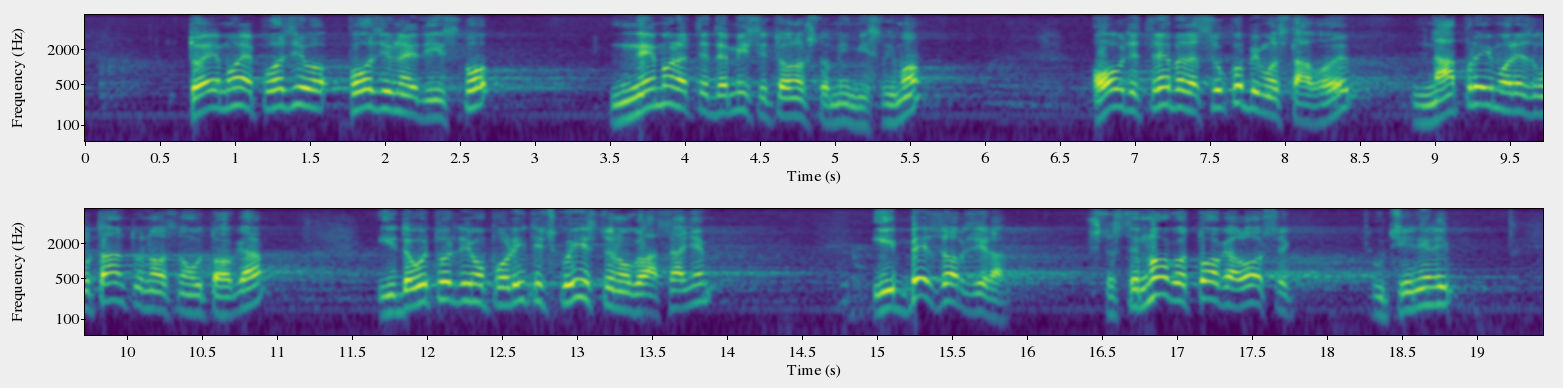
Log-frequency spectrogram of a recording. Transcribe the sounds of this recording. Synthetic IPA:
t̪o̞ːje̞mo̞jeipo̞ːziʋnaje̞d̪iːnst̪ʋo̞ | ne̞mo̞ɾat̪e̞d̪amislit̪eo̞no̞ʃt̪omiːmislimo̞ | o̞ːʋd̪e̞t̪ɾe̞bad̪asukobimost̪a̰ʋoʋenapɾaʋimoɾe̞zult̪ant̪unaosnoʋut̪o̞ɡa | id̪aut̪ʋr̩d̪imo̞po̞lit̪it͡ʃkoist̪inuɡlasaɲe̞m | ibe̞zo̞bziɾa̰ʃt̪o̞st̪e̞mno̞ɡot̪o̞ɡalˠo̞ʃeut͡ʃinili

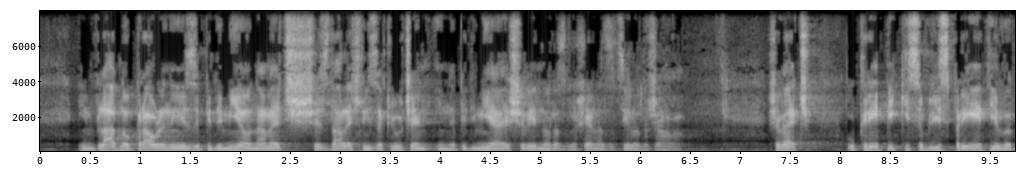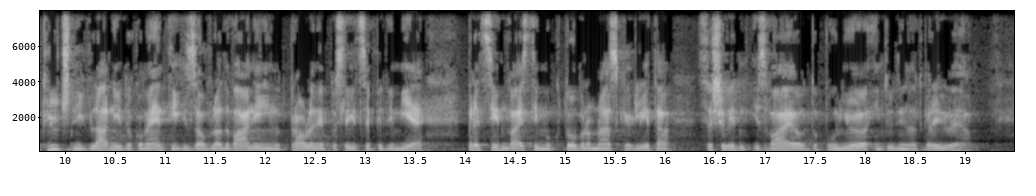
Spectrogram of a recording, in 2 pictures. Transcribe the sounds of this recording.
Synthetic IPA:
inʋlaːd̪nɔupɾaːwlanjɛzɛpid̪ɛmijɔnamɾɛt͡ʃʃɛzd̪aːlɛt͡ʃnizaklʲjuːt͡ʃɛninɛpid̪ɛmijajɛʃɛʋeːd̪nɔɾazɡlaʃɛːnazat̪seːlɔd̪əɾʒaːʋɔ | ʃɛʋɛt͡ʃ | ukɾeːpikisɔbilispɾɛjeːt̪iʋəklʲjuːt͡ʃnixʋlaːd̪niɣd̪ɔkumɛnt̪iɣzaɔblad̪ɔʋaːnjɛinɔt̪̚pɾaːwlanjɛpɔsleːd̪it̪sɛɛpid̪ɛmijɛ | pɾɛt̪sed̪nd̪ʋajsɛt̪imɔkt̪oːbɾɔmlaːnskɛɡaleːt̪a | sɛʃɛʋeːd̪nɔizʋaːjajɔd̪ɔpɔwnjuːjɛjɔʔint̪uːd̪inad̪ɡɾajujɛjɔ

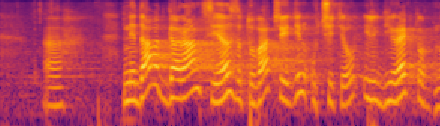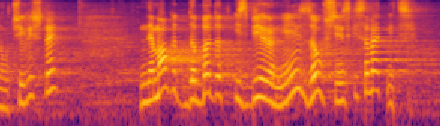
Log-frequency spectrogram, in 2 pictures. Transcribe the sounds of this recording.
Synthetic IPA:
nɛd̪avət̪ɡɐɾant̪sijəzɐt̪ovat͡ʃɛːd̪inʊt͡ʃit̪ɛlˠilid̪iɾɛk̚t̪oɾnɐʊt͡ʃiliʃt̪ɛ | nɛmɔɡət̪̚d̪ɐbɤd̪ət̪izbiɾənizɐopʃt̪insk̟isɐvɛt̪nit̪si̥

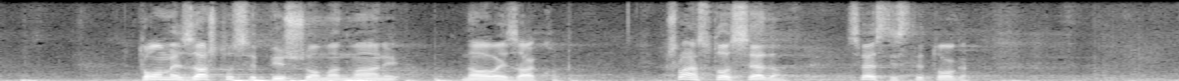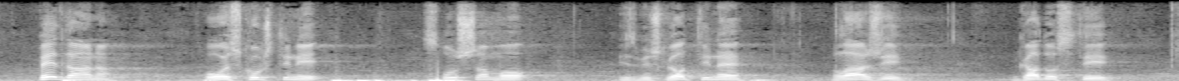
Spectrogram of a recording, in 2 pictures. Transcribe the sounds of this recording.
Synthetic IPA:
t̪o̞me̞zaʃt̪o̞sepiːʃuamand̪maːninao̞ʋajzaːko̞n | t͡ʃlˠaːnst̪o̞ːsed̪amsʋesnist̪et̪o̞ɡa | pe̞ːt̪̚d̪aːnauo̞ʋo̞jskupʃt̪ini | slˠuʃamo̞ | izmiʃʎot̪ine̞ | lˠaːʒi | ɡad̪ost̪i

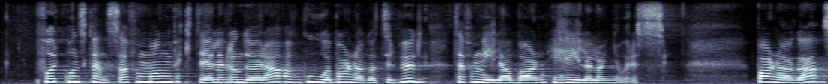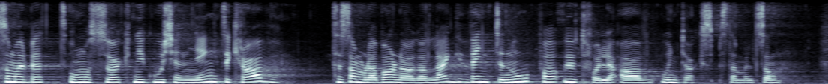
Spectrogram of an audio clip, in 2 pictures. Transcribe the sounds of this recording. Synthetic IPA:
fɔɾkʰʊnsə̥kʰʋɛnsɑfɔmɑŋːəʋɪkt̪ɪəlɛʋəɾɑnd̪øːɾɑɑʋɡuːəbɑːɳəhɑːɡɑt̪ʰɪlbʉːd̪t̪ʰɪfɑmiːlɪəɔbɑːɳɪɦeɪləlɑɲːəo̰ːɾʔə̰s | b̥ɑːɳəhɑːɡɑsɔmhɑːɾbɛt̪ːʊmɔsøːknyːɡuːçɛnɪŋt̪ʰɪlkʰɾɑːʋ | t̪ʰɪsɑmɽɑbɑːɳəhɑːɡəɑnlɛɡʋɛɲt̪ənuːpʰɔʔʉːt̪fɔljəʔɑʋʊnt̪ɑːksbə̥st̪ɛməlsən

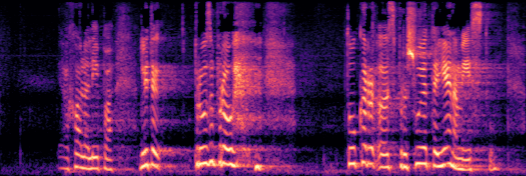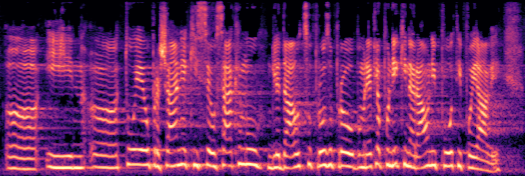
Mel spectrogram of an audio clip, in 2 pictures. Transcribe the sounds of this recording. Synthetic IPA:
jaxʋaːlaleːpaɡlɛjt̪ɛpɾɐwzapɾɐw | t̪oːkaɾəspɾaʃuːjɛt̪ɛjɛnameːst̪uəinət̪oːjɛupɾaʃaːnjɛkisɛusaːkɛmuɡlɛd̪aːwt̪supɾɔwzapɾɐwbomɾɛːklapɔneːkinaɾawnipoːt̪ipɔjaːʋḭ

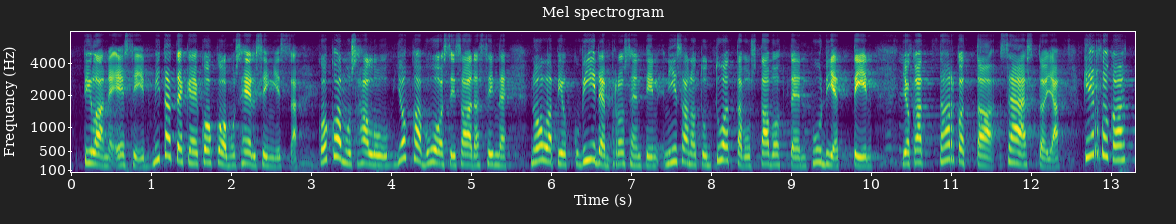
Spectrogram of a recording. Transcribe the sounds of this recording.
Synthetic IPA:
t̪ilɑnːḛʔesiːnmit̪æt̪ekeːkokoːmushelsiŋːisːækokoːmushɑluːjokɑʋuosisɑːdɑssinːe | nolːɑpilkːuʋiːdemprosent̪inniːnsɑnot̪unt̪uot̪ːɑʋust̪ɑʋot̪ːeːnpudjet̪ːiːnjokɑt̪ɑrkot̪ːɑːsæːst̪øjɑ | kert̪okɑː

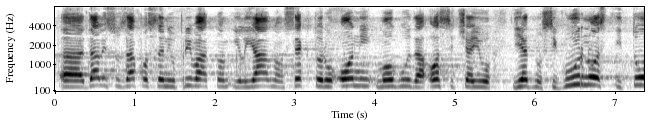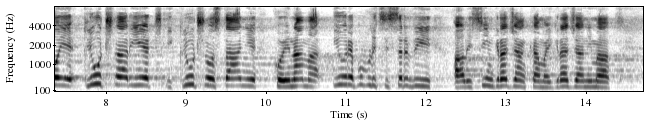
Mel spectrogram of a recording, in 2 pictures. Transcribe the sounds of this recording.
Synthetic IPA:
d̪alisuzapo̞sle̞niupɾiʋaːt̪no̞ːmilijaːʋno̞ːmse̞kt̪o̞ɾuʔo̞nimo̞ɡud̪aʔo̞sjet͡ɕaju | je̞d̪nusiɡuːɾno̞ːst̪it̪o̞ːje̞kʎuːt͡ʃnaɾjeːt͡ʃikʎuːt͡ʃno̞st̪aːɲe̞ | ko̞jenamaiuɾe̞publit̪sisr̩biji | alisʋiːmɡɾad͡ʑaŋkamaiɡɾad͡ʑanima

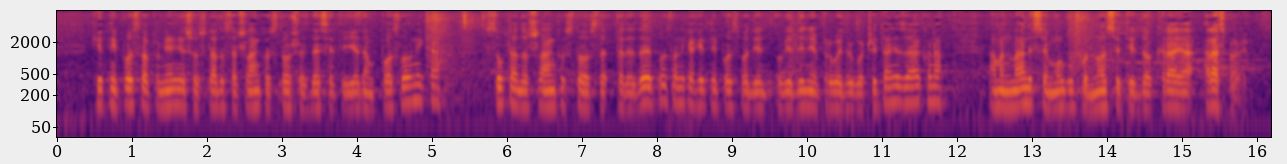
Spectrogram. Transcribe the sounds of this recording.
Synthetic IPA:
hit̪nihpo̞st̪upapɾomjeɲujosuusklˠad̪usat͡ʃlaːŋko̞mst̪o̞ːʃe̞zd̪e̞set̪ije̞d̪anpo̞slˠo̞ʋniːka | suːklˠad̪ot͡ʃlaːŋkust̪o̞ːpe̞d̪esd̪eʋet̪̚poslˠo̞ʋniːkaxit̪nipo̞st̪upaoʋjed̪iɲeepr̩ʋo̞id̪ɾuɡo̞ːt͡ʃit̪aːɲe̞zaːko̞na | amand̪maːnise̞mo̞ɡuːpo̞d̪no̞sit̪id̪o̞kɾaːjaɾaspɾaʋeː

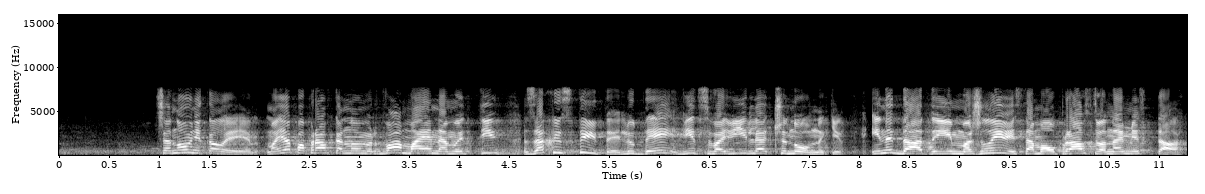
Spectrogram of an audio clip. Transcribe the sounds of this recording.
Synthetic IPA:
ʂɐnɔwnʲikɔlˠɛɦʲimɐjapɔpɾɑwkɐnɔmʲɛrd̪ʋɑmɑjɛnɐmɪt̪ʲːizɐxɪst̪ɪt̪ɪlʲʊd̪ɛjʋʲid̪sʋɐʋʲilʲɐt͡ʃɪnɔwnɪkʲiw | inɛd̪ɑt̪ɪjimːɔʒlˠɪʋʲisʲtʲsɐmɐʊpɾɑwst̪ʋɐnɐmʲist̪ax

